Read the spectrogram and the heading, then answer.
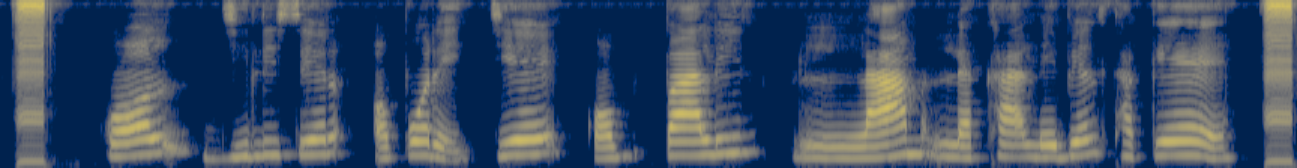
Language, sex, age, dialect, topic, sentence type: Bengali, female, 18-24, Jharkhandi, banking, statement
